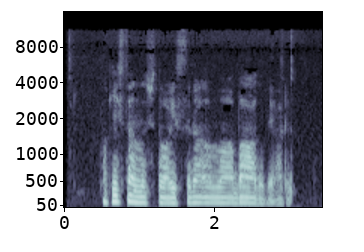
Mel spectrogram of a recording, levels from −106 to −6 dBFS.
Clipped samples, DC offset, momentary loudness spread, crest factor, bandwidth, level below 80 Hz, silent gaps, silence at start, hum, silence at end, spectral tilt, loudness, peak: under 0.1%; under 0.1%; 12 LU; 18 dB; 11.5 kHz; -44 dBFS; none; 0.5 s; none; 0.4 s; -8 dB/octave; -27 LUFS; -10 dBFS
